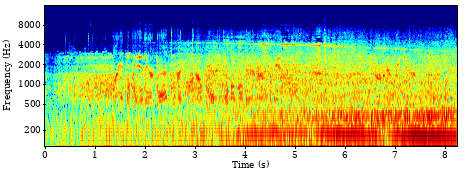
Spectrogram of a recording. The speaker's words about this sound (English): they can often use a little help from above in the form of planes carrying water and fire retardant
